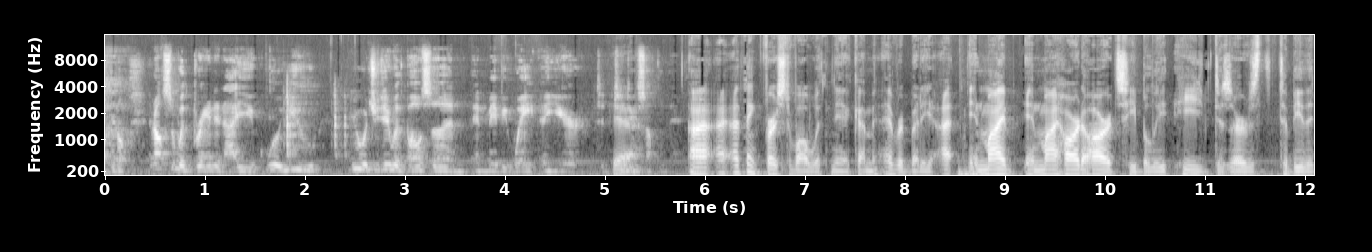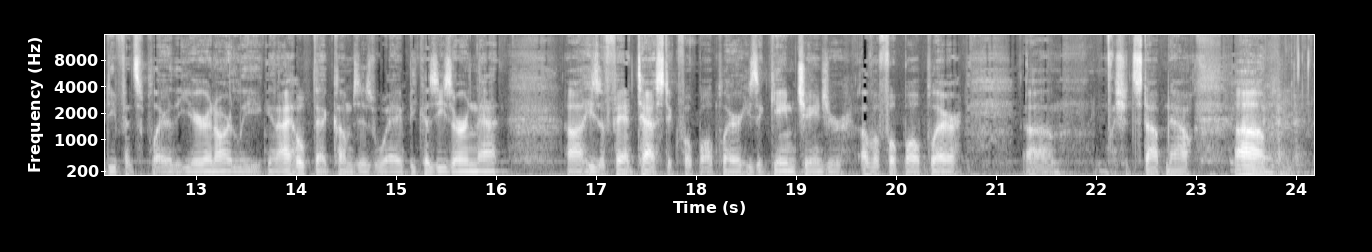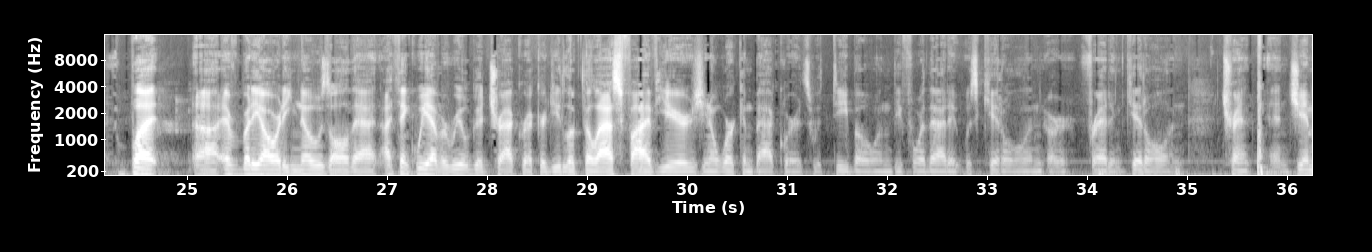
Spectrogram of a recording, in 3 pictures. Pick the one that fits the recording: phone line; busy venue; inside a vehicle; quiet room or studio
busy venue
